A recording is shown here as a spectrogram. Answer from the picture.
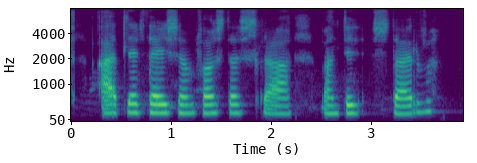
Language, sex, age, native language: Icelandic, female, 18-19, Polish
